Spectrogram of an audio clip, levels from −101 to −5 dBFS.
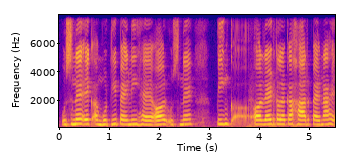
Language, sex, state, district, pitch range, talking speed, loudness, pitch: Hindi, female, Gujarat, Valsad, 300-320 Hz, 160 wpm, -15 LUFS, 310 Hz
